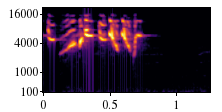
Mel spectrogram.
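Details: May 2022 recording of a European goldfinch in chauffer-style song: a rapid, bright burst of high twittering notes lasting under a second, then quiet.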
